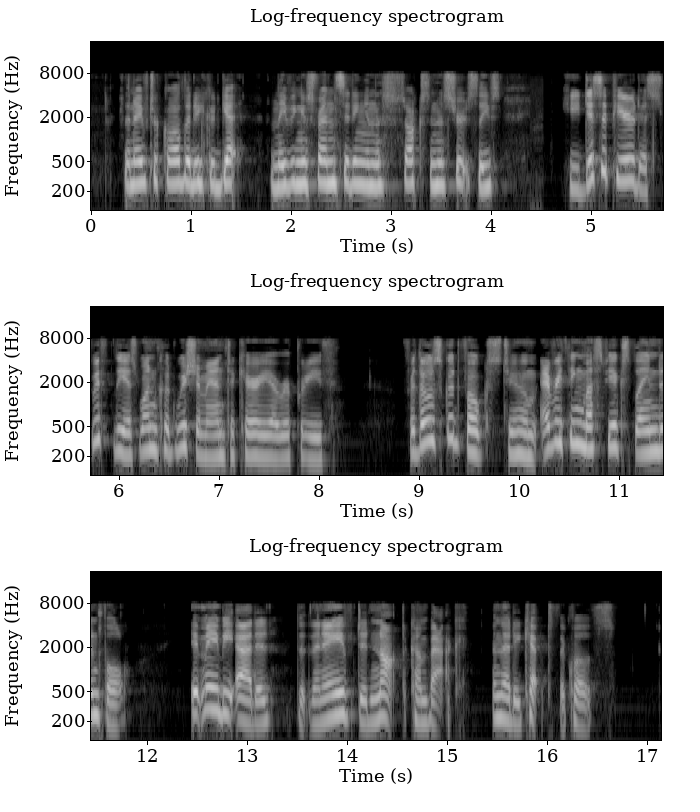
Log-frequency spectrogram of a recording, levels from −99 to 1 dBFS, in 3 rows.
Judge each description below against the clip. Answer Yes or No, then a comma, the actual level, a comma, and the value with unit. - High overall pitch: Yes, high, 235 Hz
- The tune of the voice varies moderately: Yes, average, 3.9 semitones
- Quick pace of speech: Yes, fast, 220 wpm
